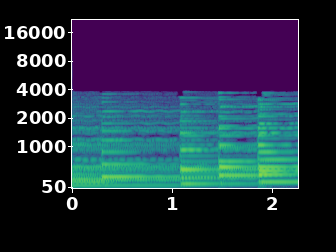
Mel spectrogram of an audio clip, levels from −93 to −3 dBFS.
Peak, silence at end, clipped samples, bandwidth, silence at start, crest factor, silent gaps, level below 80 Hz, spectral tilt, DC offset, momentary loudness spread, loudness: -10 dBFS; 0 s; under 0.1%; 4 kHz; 0 s; 16 dB; none; -54 dBFS; -11 dB/octave; under 0.1%; 8 LU; -26 LUFS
